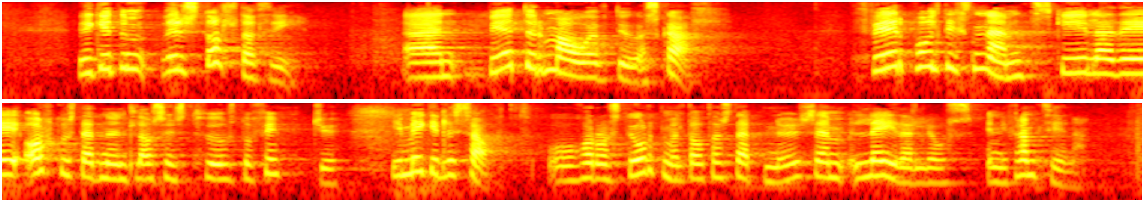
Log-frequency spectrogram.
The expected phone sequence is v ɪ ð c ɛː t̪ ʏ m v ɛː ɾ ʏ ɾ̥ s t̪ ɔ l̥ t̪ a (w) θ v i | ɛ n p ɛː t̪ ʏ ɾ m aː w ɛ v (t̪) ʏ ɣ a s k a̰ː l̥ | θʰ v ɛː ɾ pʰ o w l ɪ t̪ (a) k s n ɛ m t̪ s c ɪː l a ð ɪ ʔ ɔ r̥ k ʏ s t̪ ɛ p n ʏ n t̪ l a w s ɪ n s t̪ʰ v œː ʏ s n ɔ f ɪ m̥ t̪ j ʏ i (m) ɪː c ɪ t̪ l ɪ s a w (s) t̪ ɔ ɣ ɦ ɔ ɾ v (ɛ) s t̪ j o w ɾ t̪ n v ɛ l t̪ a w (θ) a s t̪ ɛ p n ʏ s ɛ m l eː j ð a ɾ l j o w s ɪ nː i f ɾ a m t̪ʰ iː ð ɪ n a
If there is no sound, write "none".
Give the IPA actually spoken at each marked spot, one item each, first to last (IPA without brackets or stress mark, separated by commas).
v, t̪, i, m, h, a, θ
